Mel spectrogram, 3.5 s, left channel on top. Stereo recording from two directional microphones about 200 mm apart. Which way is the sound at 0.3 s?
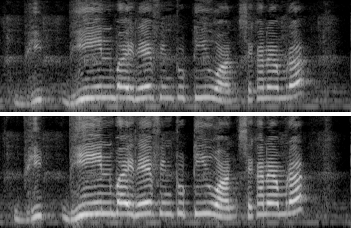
55° right (ahead or behind).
